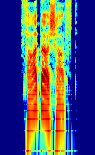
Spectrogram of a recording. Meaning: fatherhood, paternity (state of being the father)
- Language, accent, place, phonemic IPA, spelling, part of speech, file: German, Germany, Berlin, /ˈfaːtɐʃaft/, Vaterschaft, noun, De-Vaterschaft.ogg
